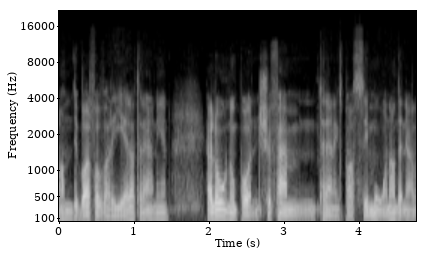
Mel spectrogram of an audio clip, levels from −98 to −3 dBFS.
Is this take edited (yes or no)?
no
